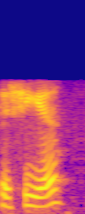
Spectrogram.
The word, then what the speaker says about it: Kashea: My name is Kashia. – Can you spell that, please? – K-A-S-H-E-A.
